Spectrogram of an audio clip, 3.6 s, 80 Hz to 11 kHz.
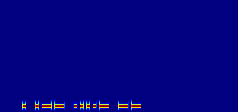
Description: Morse code, heard as a keyed tone, about 25 wpm, 690 Hz. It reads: EW4M
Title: DXCC-100 Call Signs - 4 Characters - 25wpm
